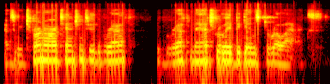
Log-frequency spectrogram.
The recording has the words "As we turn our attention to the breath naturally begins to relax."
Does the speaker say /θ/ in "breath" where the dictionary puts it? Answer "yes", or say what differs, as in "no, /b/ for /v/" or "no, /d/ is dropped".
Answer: yes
